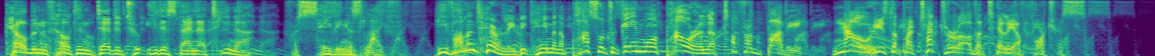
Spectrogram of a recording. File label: cinematic voice; lineage2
